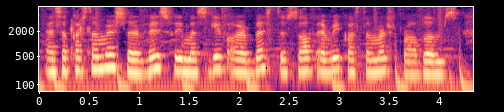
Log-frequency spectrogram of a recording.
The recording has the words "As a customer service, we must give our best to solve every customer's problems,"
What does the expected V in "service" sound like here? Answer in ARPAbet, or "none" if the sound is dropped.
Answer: V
